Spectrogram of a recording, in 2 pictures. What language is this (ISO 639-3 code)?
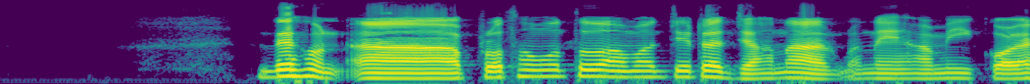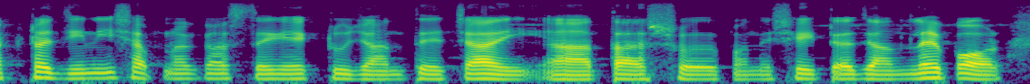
ben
